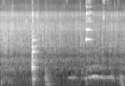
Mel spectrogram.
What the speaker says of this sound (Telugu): ఆయిల్ వేడెక్కాక నూనె వేడెక్కాక బెండకాయలను ఇందులో వేసుకొని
